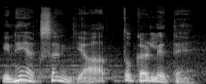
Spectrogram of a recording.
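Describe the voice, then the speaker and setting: A man's voice: mid-range voice, huge pitch swings, moderate pace, gravelly, warm tone, faint music behind. A man playing a thoughtful political science professor in a radio play, explaining things expressively and emphatically. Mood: reflective. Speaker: political science teacher character. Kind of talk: radio play dialogue, Hindi mixed with English.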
